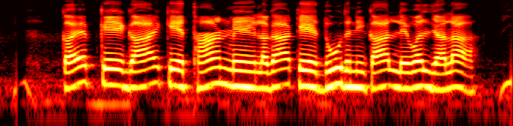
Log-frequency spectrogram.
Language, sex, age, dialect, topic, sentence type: Bhojpuri, male, 31-35, Western, agriculture, statement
